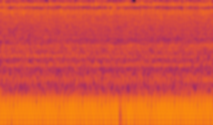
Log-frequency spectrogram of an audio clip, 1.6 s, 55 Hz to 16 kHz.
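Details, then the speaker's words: 1990 Mitsubishi Eclipse GSX first start after an oil change, with a little oil spilled from the dipstick that should burn off: steady, even low rumble with no knocks or misses, settling into a smooth, healthy idle. Normal idle. "All right, she is alive. I spilled a little bit when I pulled the dipstick. That'll burn off, but other than that, she's doing pretty good. Not too bad."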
